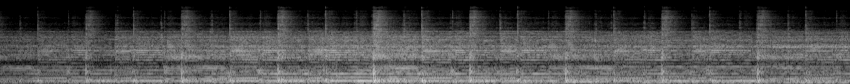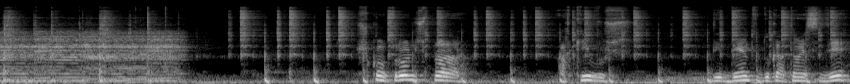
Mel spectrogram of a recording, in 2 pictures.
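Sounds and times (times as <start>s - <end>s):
rock music with guitar: 0.0s - 12.0s.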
